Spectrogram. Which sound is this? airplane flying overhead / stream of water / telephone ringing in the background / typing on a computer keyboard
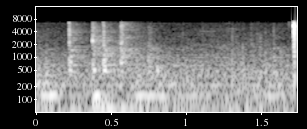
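typing on a computer keyboard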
